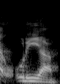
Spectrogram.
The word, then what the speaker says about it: उड़िया: आपको उड़िया की स्पेलिंग भी पता है, ठीक है, आप लोग जानते होंगे उड़िया की स्पेलिंग क्या होती है, ODIA होती है, ठीक है। तो उड़िया, लेकिन प्रोनाउंसिएशन उड़िया होता है, ठीक है।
